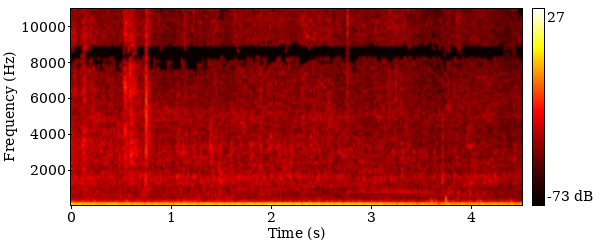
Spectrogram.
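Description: Bentley Continental's engine idling with a steady low rumble.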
